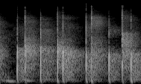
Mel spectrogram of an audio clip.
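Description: A short burst of hand clapping, about nine sharp claps in an uneven rhythm, moderately loud, with no talking over it.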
